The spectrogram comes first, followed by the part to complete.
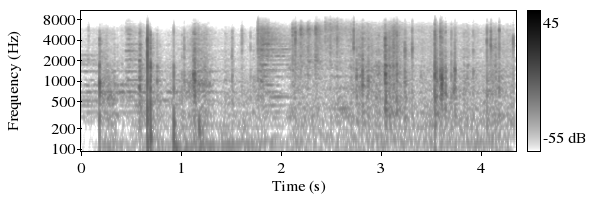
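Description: Blister-carded Hot Wheels cars clacking against each other and the metal peg hooks as they are flipped through by hand: a run of irregular sharp clicks and knocks, the loudest a little under a second in.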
